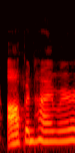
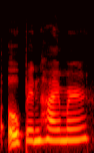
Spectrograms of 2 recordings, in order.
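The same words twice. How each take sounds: First: Said in the usual way. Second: "Oppenheimer" with a long O, as in "open"; alternative pronunciation. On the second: Shown as a demonstration. Host offering how some people say it, "Oppenheimer" as OPE-enheimer. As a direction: say "Oppenheimer" starting with OPE, questioning lift at the end. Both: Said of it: "or as some people say".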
